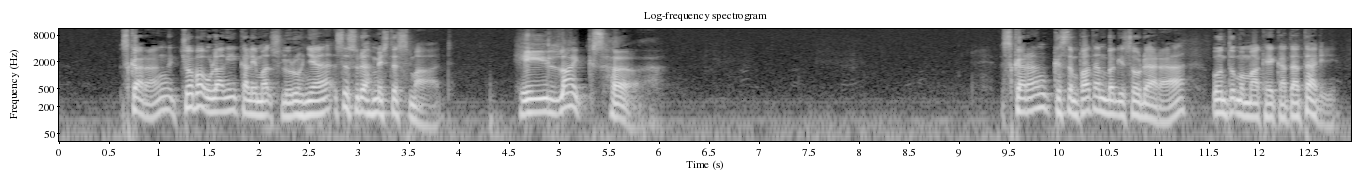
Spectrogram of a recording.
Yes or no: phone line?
no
